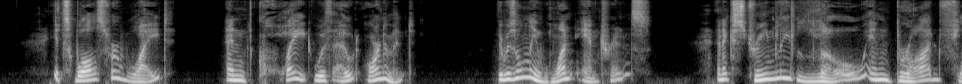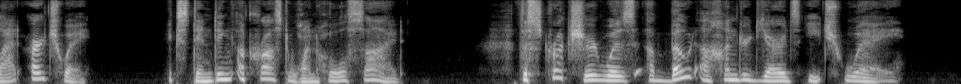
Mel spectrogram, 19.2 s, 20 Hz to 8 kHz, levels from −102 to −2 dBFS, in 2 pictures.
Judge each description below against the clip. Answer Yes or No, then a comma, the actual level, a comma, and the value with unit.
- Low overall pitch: No, medium, 165 Hz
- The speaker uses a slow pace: Yes, slow, 105 wpm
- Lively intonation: Yes, wide, 6.0 semitones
